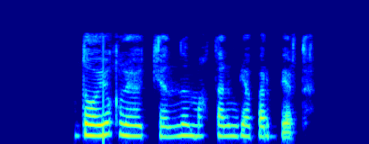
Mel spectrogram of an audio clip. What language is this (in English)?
Uzbek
